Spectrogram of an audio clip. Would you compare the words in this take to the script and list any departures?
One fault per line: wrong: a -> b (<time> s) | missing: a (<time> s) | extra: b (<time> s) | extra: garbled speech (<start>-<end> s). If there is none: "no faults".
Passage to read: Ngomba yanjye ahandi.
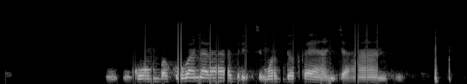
extra: kuba narahagaritse imodoka (1.8 s)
